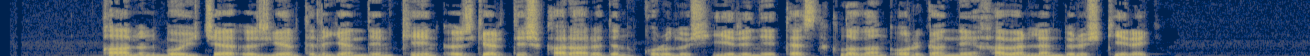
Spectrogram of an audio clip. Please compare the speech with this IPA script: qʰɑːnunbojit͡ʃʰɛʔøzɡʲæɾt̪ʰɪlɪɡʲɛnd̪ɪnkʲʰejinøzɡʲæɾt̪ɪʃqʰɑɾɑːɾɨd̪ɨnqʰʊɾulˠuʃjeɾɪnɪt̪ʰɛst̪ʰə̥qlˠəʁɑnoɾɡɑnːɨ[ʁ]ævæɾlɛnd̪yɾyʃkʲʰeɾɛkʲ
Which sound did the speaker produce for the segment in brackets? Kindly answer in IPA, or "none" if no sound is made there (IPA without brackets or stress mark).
χ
